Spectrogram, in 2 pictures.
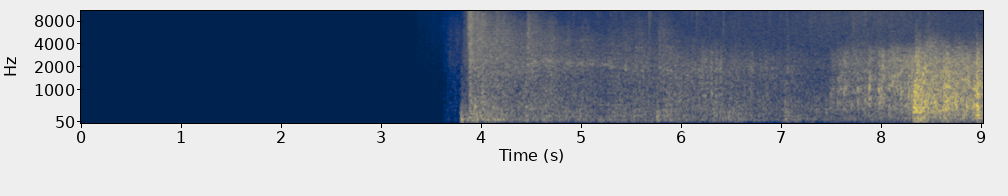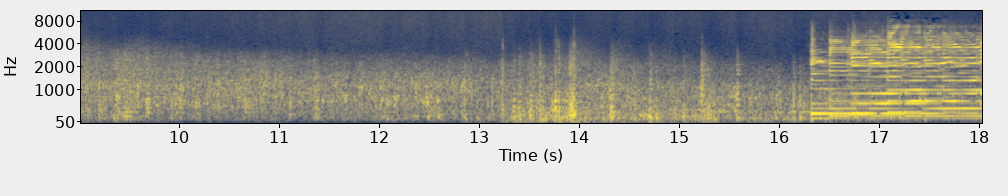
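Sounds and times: rolling thunder rumble: 0:03.8 - 0:16.4
sharp thunderclap: 0:03.8 - 0:16.4.

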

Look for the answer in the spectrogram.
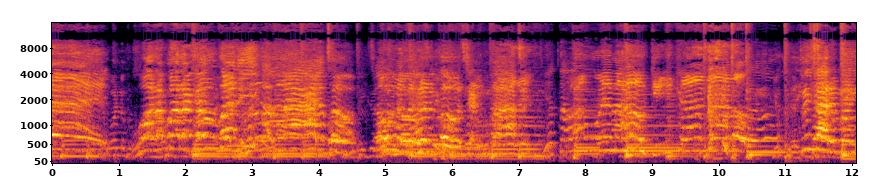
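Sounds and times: acoustic guitar: 0:00.0 - 0:12.0
men singing in chorus: 0:01.3 - 0:12.0.

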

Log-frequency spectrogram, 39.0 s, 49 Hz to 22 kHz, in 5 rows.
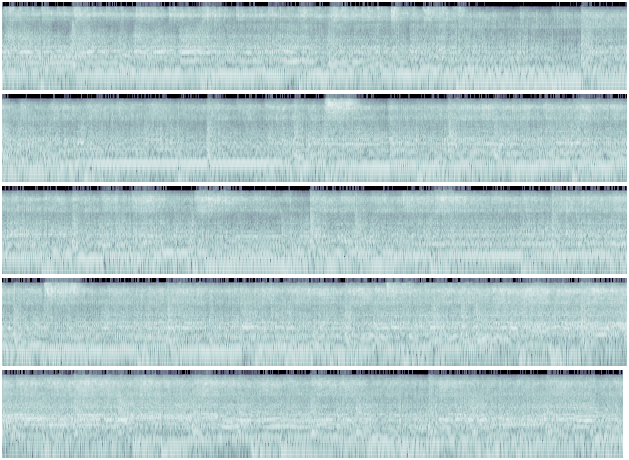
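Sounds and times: drums and cymbals: 0:00.0 - 0:39.0
electric guitar droning: 0:00.0 - 0:39.0.

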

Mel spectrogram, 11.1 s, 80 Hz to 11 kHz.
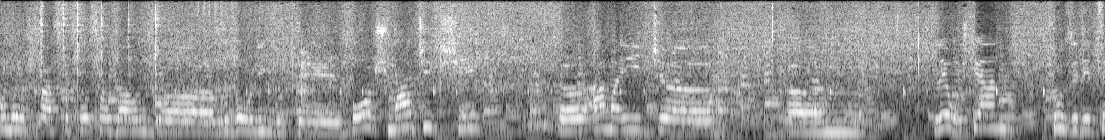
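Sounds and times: background music: 0:00.0 - 0:11.0
vegetables sizzling in a pan: 0:00.0 - 0:11.0.

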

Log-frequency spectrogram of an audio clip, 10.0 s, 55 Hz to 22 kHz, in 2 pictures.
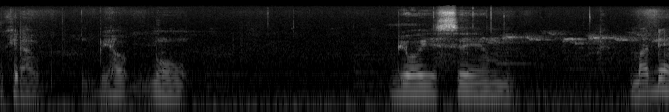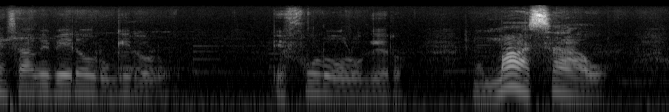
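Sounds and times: man speaking: 0:00.0 - 0:01.4, 0:02.9 - 0:03.9, 0:04.7 - 0:06.3, 0:07.0 - 0:09.6
low buzzing hum: 0:00.0 - 0:10.0.

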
